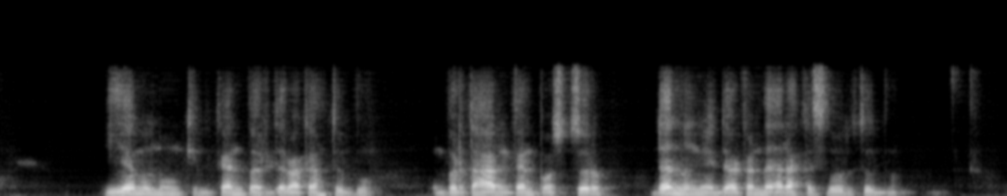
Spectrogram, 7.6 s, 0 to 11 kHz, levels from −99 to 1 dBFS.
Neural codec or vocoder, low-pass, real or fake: codec, 16 kHz, 0.7 kbps, FocalCodec; 7.2 kHz; fake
